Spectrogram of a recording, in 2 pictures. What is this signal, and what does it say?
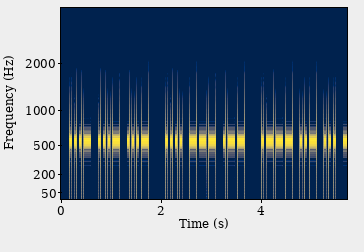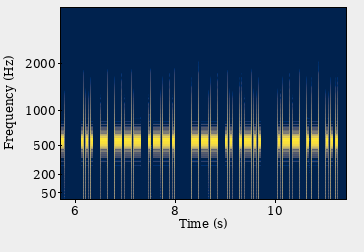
Morse code, heard as a keyed tone, about 25 wpm, 550 Hz. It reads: VVV HOW JUST STOP OIL WAS
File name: podcast / News headlines-1x-25x25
